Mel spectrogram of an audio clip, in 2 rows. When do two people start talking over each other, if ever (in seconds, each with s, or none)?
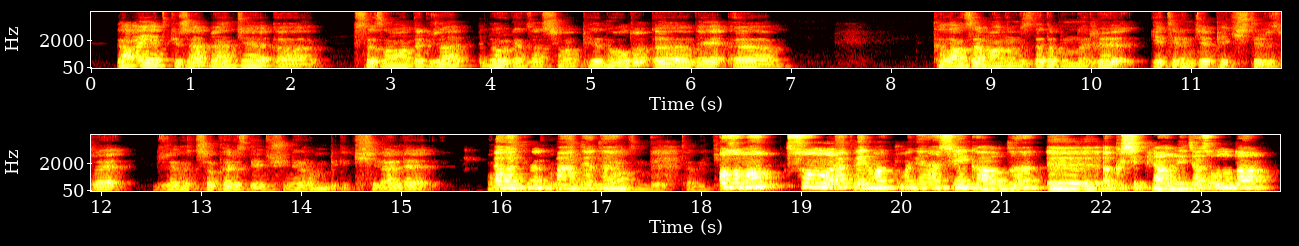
15.9 s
